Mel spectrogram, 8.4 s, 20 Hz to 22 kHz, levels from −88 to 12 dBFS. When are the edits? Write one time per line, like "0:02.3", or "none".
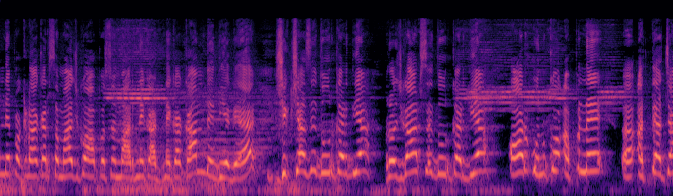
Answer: none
